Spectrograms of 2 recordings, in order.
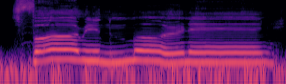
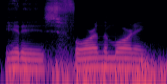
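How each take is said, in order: First: Slow drawn-out. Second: Said in the usual way. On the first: Shown as a demonstration.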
